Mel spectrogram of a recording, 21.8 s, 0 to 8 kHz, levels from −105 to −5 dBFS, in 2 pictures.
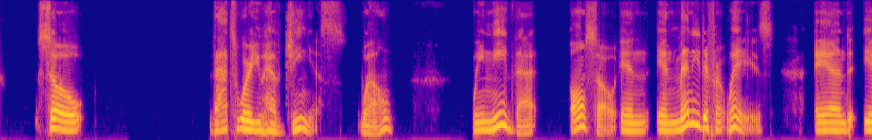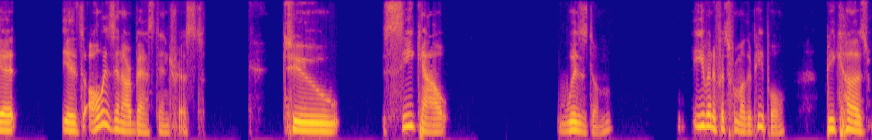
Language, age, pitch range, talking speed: English, 40-59, 115-150 Hz, 95 wpm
